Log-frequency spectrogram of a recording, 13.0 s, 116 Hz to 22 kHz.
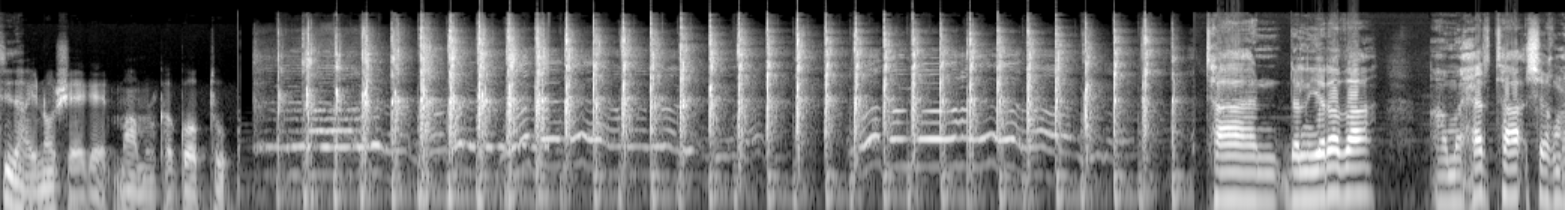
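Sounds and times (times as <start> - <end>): men chanting in unison: 2.1 - 9.6
rhythmic hand-clapping: 2.1 - 10.0.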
